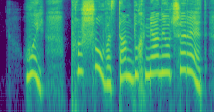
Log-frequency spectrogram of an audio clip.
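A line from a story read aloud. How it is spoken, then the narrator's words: Sudden delighted exclamation. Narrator (Ukrainian): зненацька вигукнула захоплена Аліса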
